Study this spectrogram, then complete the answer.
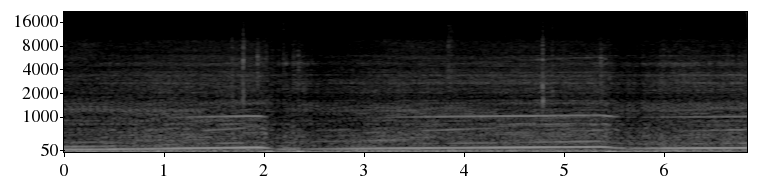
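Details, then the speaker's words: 1000 hp single-turbo BMW E90 335 with a DCT conversion, CanTCU controller and Haltech ECU: the idle drone slowly climbs in pitch, then drops sharply about every three seconds; the drive-by-wire throttle is hunting to hold idle. "yeah that drive by wire trying to keep it"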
